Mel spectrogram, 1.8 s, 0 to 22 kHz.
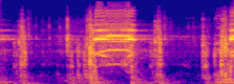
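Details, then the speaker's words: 1971 Mercedes-Benz 280 SE (W108) mechanical fuel injector on a hand-pump tester, starting with a mediocre spray then improving: sharp high-pitched repeatable chirps with each pump, meaning it is making a proper spray, injector saved. "And that chirp means it's making a spray. Isn't that something? Here's another one saved."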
